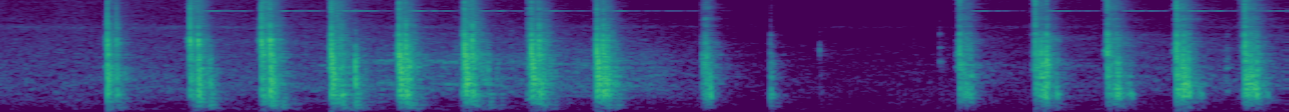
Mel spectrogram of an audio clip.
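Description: Hammer blows driving a nail into a wooden pole: a quick run of sharp strikes, about three a second, breaking off for over a second about two-thirds of the way through, then starting again.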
